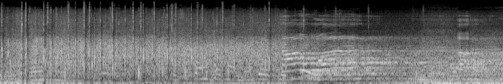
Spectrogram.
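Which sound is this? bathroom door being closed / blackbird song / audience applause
audience applause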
